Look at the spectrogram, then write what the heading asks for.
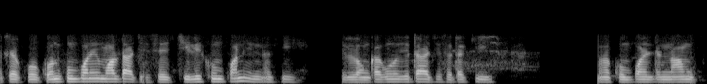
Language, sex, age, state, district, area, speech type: Bengali, male, 45-60, West Bengal, Uttar Dinajpur, urban, conversation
